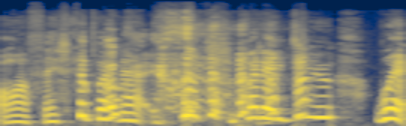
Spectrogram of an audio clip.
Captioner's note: laughing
